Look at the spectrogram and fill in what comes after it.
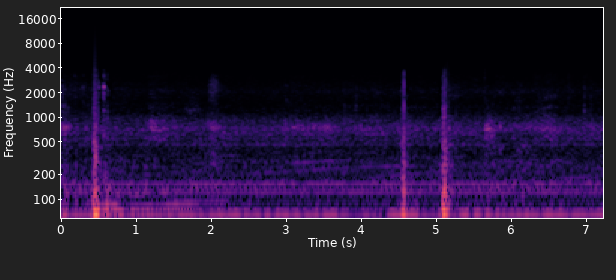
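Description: Car engine idling steadily, heard from inside the cabin, with a few sharp knocks about half a second in and twice near five seconds.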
